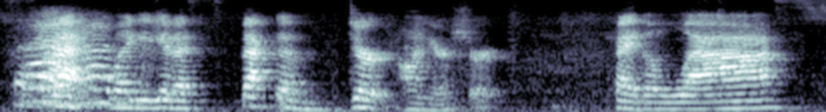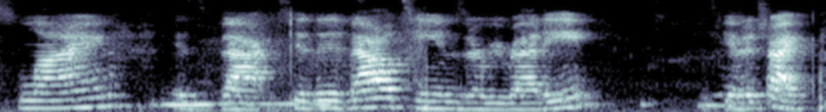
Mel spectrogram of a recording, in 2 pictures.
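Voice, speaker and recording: A woman's voice: medium pitch, a little slow, pushed and bright, slight background noise. A woman teacher leading a phonics lesson with a child in a classroom, patient and encouraging. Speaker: first-grade teacher. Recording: echoey classroom audio from far off.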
